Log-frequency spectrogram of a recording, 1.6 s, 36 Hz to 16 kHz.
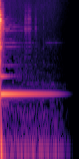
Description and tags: SanzAnais 69 A3 minibz
a sanza (or kalimba) multisampled with tiny metallic pieces that produce buzzs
